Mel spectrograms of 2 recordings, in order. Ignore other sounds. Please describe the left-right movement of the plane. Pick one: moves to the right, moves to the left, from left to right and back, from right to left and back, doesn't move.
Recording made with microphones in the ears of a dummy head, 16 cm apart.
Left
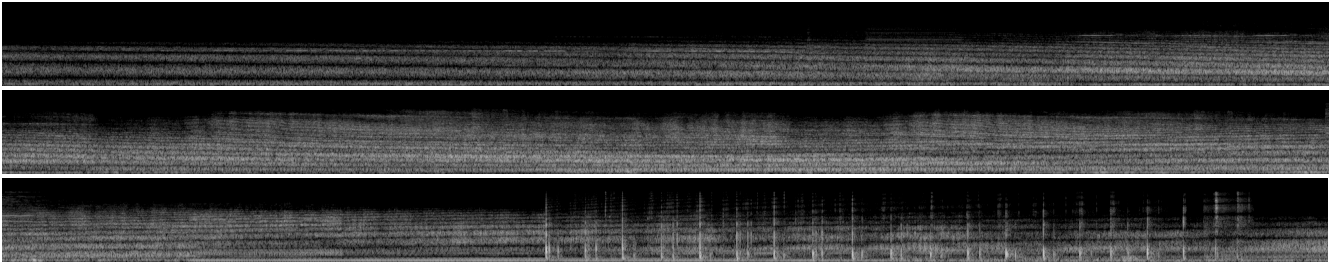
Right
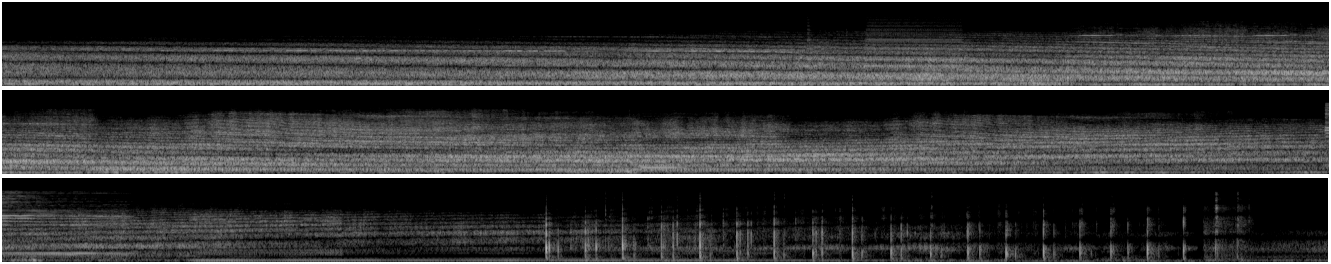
moves to the left.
